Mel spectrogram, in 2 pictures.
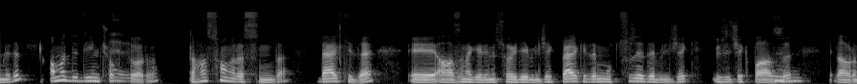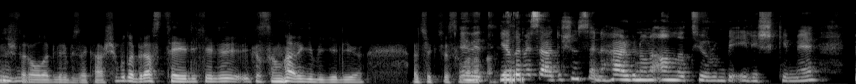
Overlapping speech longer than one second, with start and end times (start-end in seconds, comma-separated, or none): none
